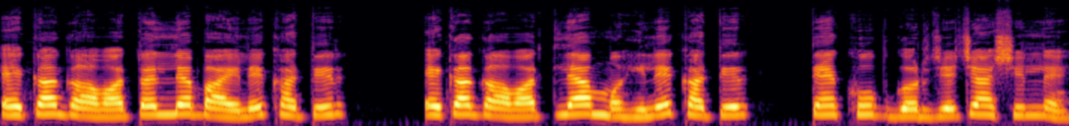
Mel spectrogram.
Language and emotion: Goan Konkani, neutral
